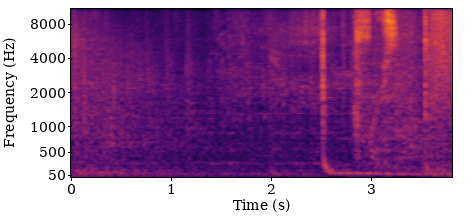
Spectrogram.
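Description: A Confringo spell blast in the Hogwarts Legacy video game, one heavy booming impact that drops into a low rumble, loud and close over a constant game background.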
